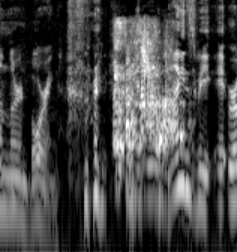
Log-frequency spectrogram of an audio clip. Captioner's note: laughs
